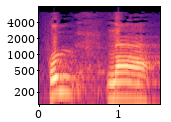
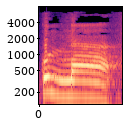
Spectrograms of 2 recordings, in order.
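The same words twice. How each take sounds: First: قمنا stretched slowly so each sound is heard; قمنا, slow and deliberate; slowly drawn out. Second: Said in the usual way. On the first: Shown as a demonstration. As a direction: draw out قمنا for the students. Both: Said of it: "مثل".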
